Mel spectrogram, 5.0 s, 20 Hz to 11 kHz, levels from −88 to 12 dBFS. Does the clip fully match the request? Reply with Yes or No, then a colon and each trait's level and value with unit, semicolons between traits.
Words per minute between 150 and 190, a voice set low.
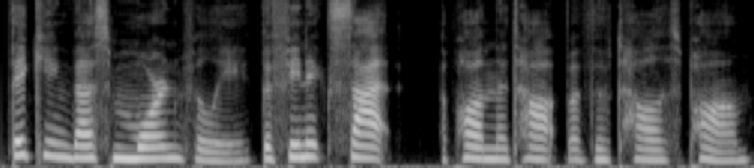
No: average, 155 wpm; high, 215 Hz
